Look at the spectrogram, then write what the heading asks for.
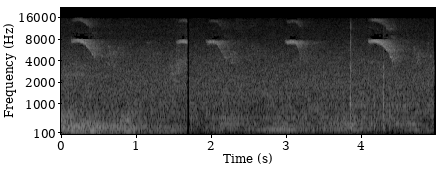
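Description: A bird repeating a short, high call that falls in pitch, about once a second, over faint outdoor background noise.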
